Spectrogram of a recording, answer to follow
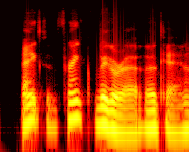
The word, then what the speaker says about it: Frank Vigoroux: But need to make sure that I get the correct pronunciation of your name. So could uh, give that to me here. And Frank Bigo. Thanks. Frank Vigaro.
